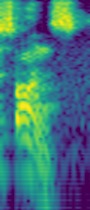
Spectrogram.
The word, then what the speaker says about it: sans: Basically ये word जो सैंस है ये सैंस नहीं है, इसकी जो रियल प्रोनाउंसिएशन है वो होती है सॉन्स, मतलब कि इसका जो पूरा नाम है वो है सॉन्स सेरिफ। सॉन्स वर्ड फ्रेंच भाषा से लिया गया है।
